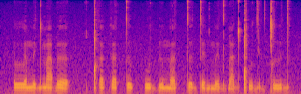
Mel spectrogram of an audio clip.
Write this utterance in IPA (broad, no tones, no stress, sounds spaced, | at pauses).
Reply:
lː ə m ɪ d ŋ͡m a ɓ ə | ǃʰ ɐ k ɐ tː ɯ pː u d ɗ ɯ m ɐ tː ɯ d t ɘ d m ɘ d ɡ͡b a d ǃʰ u d ɪ d ǀ ɯ d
